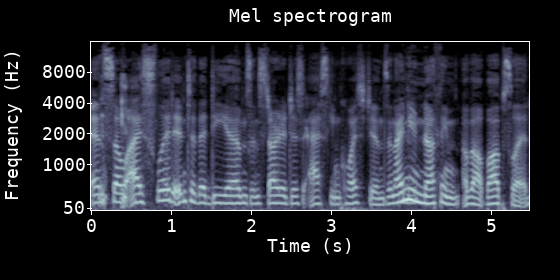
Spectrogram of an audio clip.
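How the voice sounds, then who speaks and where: Using a plain, everyday voice, a woman speaks at a moderate pace with ordinary pitch variation and hardly any pauses. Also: fairly low pitch for a woman. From Canada. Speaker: Olympic bobsled athlete. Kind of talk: interview.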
